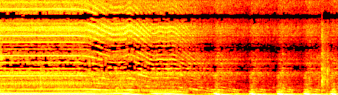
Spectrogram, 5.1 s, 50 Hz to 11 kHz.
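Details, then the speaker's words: Treadmill DC motor on an SCR speed controller driving a band saw, at lowest RPM unloaded: the whine sags, then throbs about 2.5 times a second. It smooths out at higher speed or under blade load. "It's set at the lowest RPM. See that pulsing? Really annoying. But we turn it up, smooths out, goes away."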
